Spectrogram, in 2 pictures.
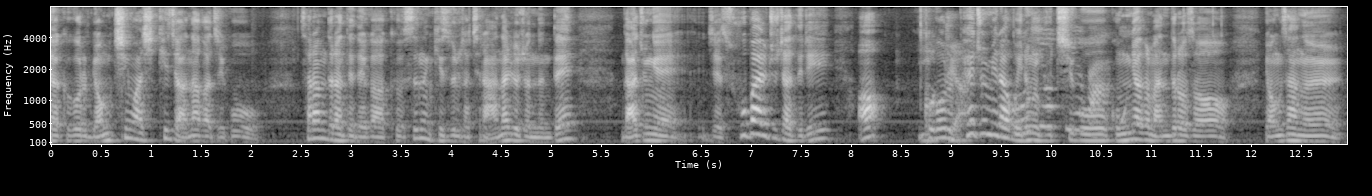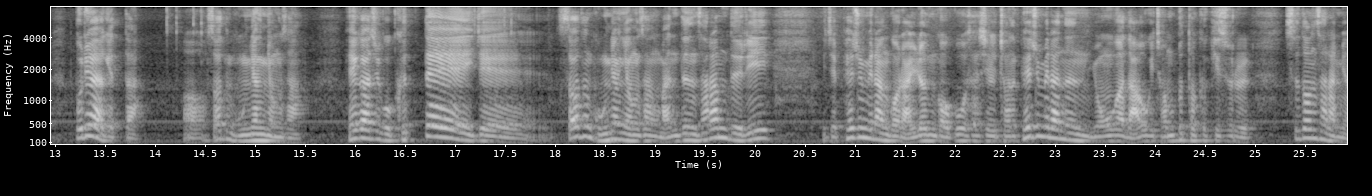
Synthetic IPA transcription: eɡakɯɡʌɾɯɭmjʌŋt͡ɕʰiŋɦwaɕʰi̥kʰid͡ʑianaɡad͡ʑiɡo | sʰaɾamdɯɾɦantʰe̞ne̞ɡakɯs͈ɯnɯnkisʰuɾɯɭt͡ɕat͡ɕʰeɾaa̰naʎːʌd͡ʑʌnːɯnde̞ | nad͡ʑuŋe̞id͡ʑe̞ubaɭd͡ʑud͡ʑadɯɾi | a | iɡʌɾɯɭpʰwe̞d͡ʑumiɾaɡoiɾʌmɯɭp̬ut͡ɕʰiɡokoŋɲaɡɯɭmandɯɾʌs̬ʰʌjʌŋs̬ʰaŋɯɭ | p͈uɾjʌjaɡe̞t̚t͈a̰ | ʌ̰s͈ʌdɯnkoŋɲaŋjʌŋsʰa̰ŋ | he̞ɡad͡ʑiɡokɯt͈e̞id͡ʑe̞s͈ʌdɯnkoŋɲaŋjʌŋsʰaŋmandɯns̬ʰaɾamdɯɾi | id͡ʑe̞pʰe̞d͡ʑumiɾaɯnɡʌɾɯa̰ʎːʌnɡʌɡos̬ʰaɕʰiɭt͡ɕʌnpʰe̞d͡ʑumiɾanɯnjoŋoɡana̰oɡit͡ɕʌmbutʰʌk̬ɯkisʰuɾɯɭ | s͈ɯdʌnsʰaɾami

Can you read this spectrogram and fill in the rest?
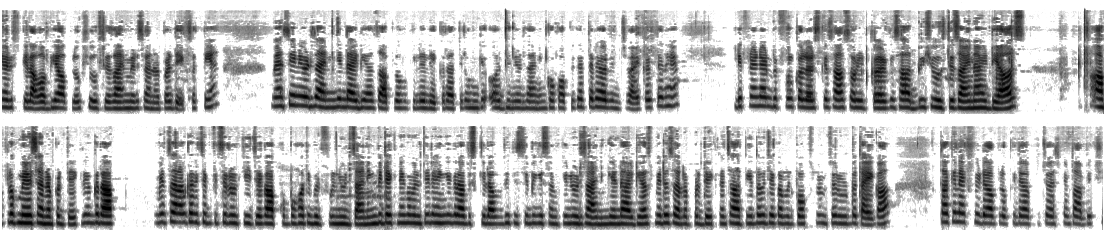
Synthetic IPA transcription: ɔːɾɪskeɐlaːʋabʱiaːploːɡʃuːzɖɪzaːɪnmeːɾet͡ʃɛːnəlpɐɾd̪eːkʰsɐk̚t̪eɦɛ̃ː | ʋɛːseinjuːɖɪzaːɪnɪ̃ŋɡɛ̃ɳɖaːɪɖijaːzaːploːɡõkelieleːkəɾaːt̪iɾɐɦõːŋɡeʔɔːɾbʱinjuːɖɪzaːɪnɪ̃ŋɡkokɔːpikɐɾt̪eɾɛɦɛ̃ɔːɾɪ̃ɲd͡ʒɔːɪjkɐɾt̪eɾɐɦɛ̃ | ɖɪfɾə̃ɳʈɛ̃ɳɖbjʊʈɪ̥fʊlkɐləɾzkesaːt̪ʰsɔːlɪɖ̚kɐləɾkesaːt̪̚ʰbʱiʃjuːzɖɪzaːɪnaːɪɖijaːz | aːploːɡmeːɾesɛːnəlpɐɾd̪eːkʰɾeɛ̃ɐɡəɾaːp̚ | mesɛːnəlkakɪsibbʱizɐɾuːɾkiːd͡ʒieːɡaːp̚kobɐɦɔt̪ɦibjʊːʈɪfʊlnjuːɖɪzaːɪnɪ̃ŋɡbʱid̪eːkʰnekomɪlt̪iɾɐɦẽːŋɡiɐɡəɾaːp̬ɪskeɐlaːʋabʱikɪsibʱikɪsə̃mkinjuːɖɪzaːɪnɪ̃ŋɡɛ̃ːɳɖaːɪɖijaːzmeːɾesɛːnəlpɐɾd̪eːkʰnat͡ʃaːɦt̪iɦɛ̃t̪oʋɪd͡ʒekɐmɪ̃ʈ̚bɔːksmẽzɐɾuːɾbɐt̪aːeːɡaː | t̪aːkinɛːksʋiːɖijoaːploːɡ̚keiaːp̚kit͡ʃɔːɪskemʊt̪aːbɪk

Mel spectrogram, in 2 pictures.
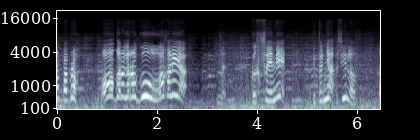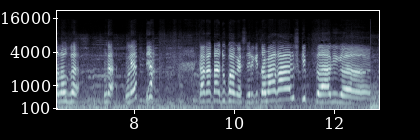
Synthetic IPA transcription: apabɾohʔoɡəɾoɡəɾoɡuakaliaʔ | naɡakə̥səiniit̪uɲasilokaloɡaʔŋɡaʔŋəliat̪̚ja | kakat̪ad͡ʒukakasd͡ʒadikit̪abakalskip̚laɡiɡa

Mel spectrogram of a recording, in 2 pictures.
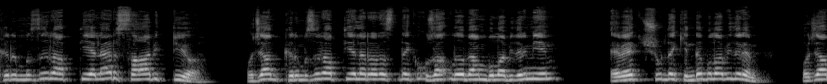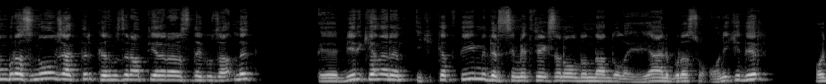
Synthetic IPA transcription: kʰɯɾmɯzɯɾap̚t̪ʰije̞lʲæɾsaːbit̪̚d̪ijo̞ | ho̞d͡ʒamkʰɯɾmɯzɯɾap̚t̪ʰije̞lʲæɾaɾasɯnd̪acʰiuzaklˠɯːbænbulˠabilʲiɾmijim | ɛvɛt̪ʃuɾd̪acʰind̪ɛbulˠabilʲiɾim | ho̞d͡ʒambuɾasɯnɛo̞lˠd͡ʒak̚t̪ʰɯɾkɯɾmɯzɯɾap̚t̪ʰijeæɾaɾas̬ɯnd̪acʰiuzaklˠɯk | ɯːbiɾcʰenaɾɯnicʰi̥kat̪ʰɯd̪ˠɯjɯmɯd̪iɾsimet̪ʰɾɛksano̞lˠd̪uːnd̪and̪o̞lˠa̰jɯ̰jaːnibuɾasɯʔo̞nicʰid̪iɾ | ho̞

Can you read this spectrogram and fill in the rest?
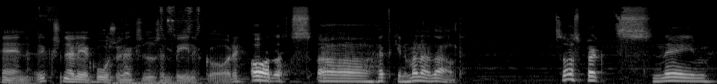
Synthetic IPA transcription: enyksneljækuːsyheksænosempiːneko̰ːɾioːd̪os | het̪kinmænæːt̪æːlt̪ | sɔspekt̪snejm

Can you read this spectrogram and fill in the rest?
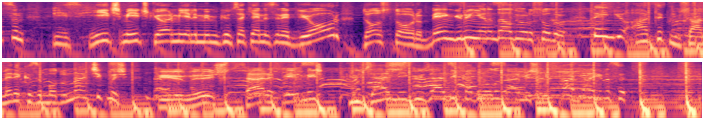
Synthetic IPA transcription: sɯn | b̥iz̥hit͡ʃmihit͡ʃɟøɾmije̞lʲimːymcynsɛcʰɛnd̪isinid̪ijo̞ɾ | d̪o̞st̪̚d̪o̞ːɾubɛɲɟynynjanɯnd̪aːlˠɯjo̞ɾuso̞lˠub̥ɛɲɟyʔaɾt̪ʰɯkmysaːme̞ɾɛkɯzɯmo̞d̪und̪ant͡ʃʰɯkmɯʃb̥yjy̰myʃsæɾfilʲmiʃɟ̥yzælʲmiɟyzælʲbiɾkʰad̪ɯno̞lˠuvæɾmiʃhaːd̪iajɯɾlɯsɯ

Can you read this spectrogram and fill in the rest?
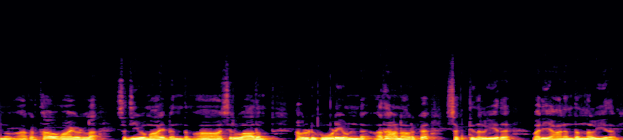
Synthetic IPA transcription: nːua̰ːkrt̪ʰaːʋɐmaːjuɭːɐ | sɐd͡ʑiːʋɐmaːjɐbend̪ʱɐmaːaːɕirʋaːd̪ɐm | ɐʋɐɾuɽekuːɽejuɳɖɨɐðaːɳɨɐʋɐrkɨɕɐkt̪inɐlkijɐðɨ | ʋɐ̰lijɐaːnɐnd̪ʱɐmnɐlkijɐðɨ

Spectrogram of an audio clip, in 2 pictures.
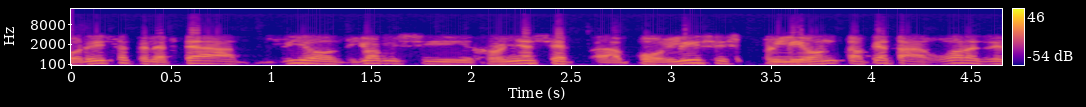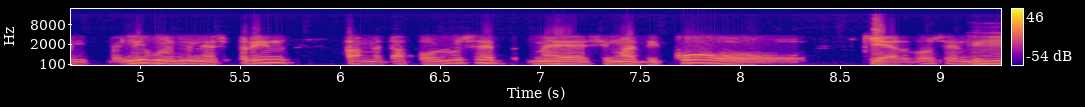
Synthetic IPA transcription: oɾist̪ɐt̪e̞le̞ft̪e̞ɐðioðʝo̞misixɾo̞ɲɐse̞po̞lisisplio̞nt̪ɐopiɐt̪ɐːɣo̞ɾɐze̞liɣuzmine̞spɾin | t̪ɐme̞t̪ɐpo̞luse̞me̞simɐnd̪iko̞ | ce̞ɾðo̞se̞nði

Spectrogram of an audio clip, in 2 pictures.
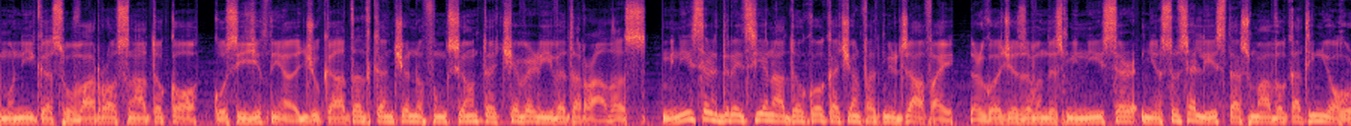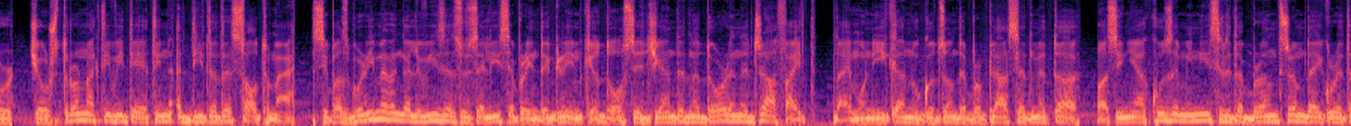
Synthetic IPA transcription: mɔnikəsuvarɔsnəat̪ɔkɔkusid͡ʑiθɲəd͡ʑykat̪at̪kant͡ɕənːəfuŋksiɔnt̪ət͡ɕɛvɛɾivɛt̪əra̰ðəsminist̪ɾid̪ɾɛt̪sianəat̪̬ɔkɔkat͡ɕənfat̪miɾd͡ʒafajnd̪əɾɡɔt͡ɕəzəvənd̪əsminist̪ɾɲəsɔt͡sialist̪ːaʃmaːvɔkat̪injɔhuɾt͡ɕəuʃt̪ɾɔnak̚t̪ivit̪ɛt̪ind̪it̪ət̪ɛsɔt̪mɛ̰sipas̬buɾimɛvɛŋɡaləvizas̬ɔt͡sialist̪ɛpəɾint̪ɛɡɾimkjɔd̪ɔsjɛd͡ʑɛnd̪ɛt̪nəd̪ɔɾinɛd͡ʒafajt̪nd̪ajmunikanuk̚ɡ̪ɔd͡zɔnt̪ɛp̬əɾplasɛt̪mɛt̪əpasiɲəakuzɛminist̪ɾit̪əbɾənd̪ʃəmd̪ajkuɾɛt̪

